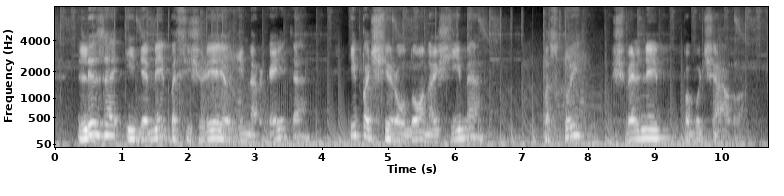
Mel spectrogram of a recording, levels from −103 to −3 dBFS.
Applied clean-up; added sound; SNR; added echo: none; Drum kit; 12 dB; reverberation time 1.2 s.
